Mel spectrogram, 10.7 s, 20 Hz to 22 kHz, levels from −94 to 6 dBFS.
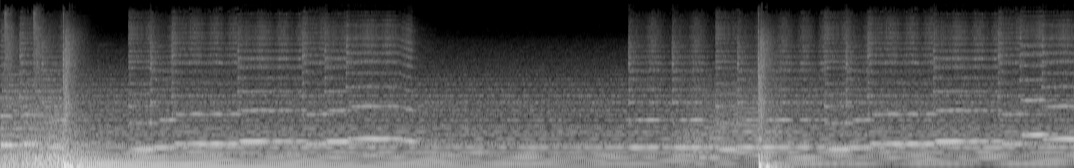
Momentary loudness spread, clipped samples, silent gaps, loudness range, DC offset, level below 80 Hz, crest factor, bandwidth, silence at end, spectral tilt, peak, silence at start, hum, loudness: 12 LU; under 0.1%; none; 8 LU; under 0.1%; -28 dBFS; 20 dB; 16.5 kHz; 0 s; -6.5 dB/octave; -2 dBFS; 0 s; none; -25 LUFS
